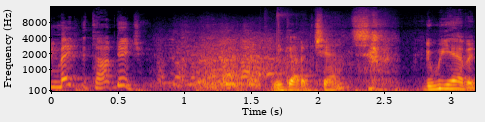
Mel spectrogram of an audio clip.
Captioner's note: audience laughing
